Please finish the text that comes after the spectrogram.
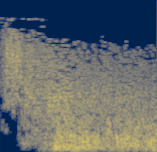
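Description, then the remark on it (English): A sudden sharp thunder crack bursts out, then spreads into a loud, steady rumble of rolling thunder that fills the rest of the short clip, with no voices. “The end of the universe, or we have been struck by lightning.”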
